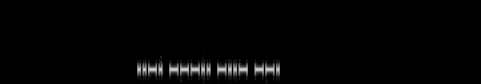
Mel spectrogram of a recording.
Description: Morse code, heard as a keyed tone, about 47 wpm, 700 Hz. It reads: F8XG
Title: DXCC-100 Call Signs - 4 Characters - 45wpm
